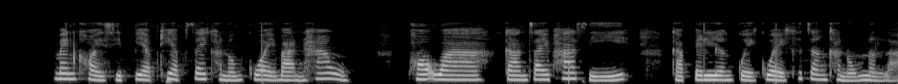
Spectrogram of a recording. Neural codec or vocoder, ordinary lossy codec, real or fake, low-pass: none; Opus, 64 kbps; real; 7.2 kHz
